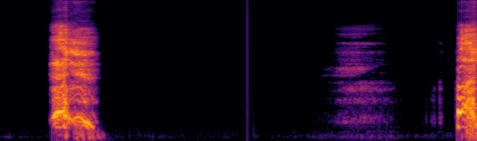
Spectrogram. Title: Asian Boy messy Sneeze 🤧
